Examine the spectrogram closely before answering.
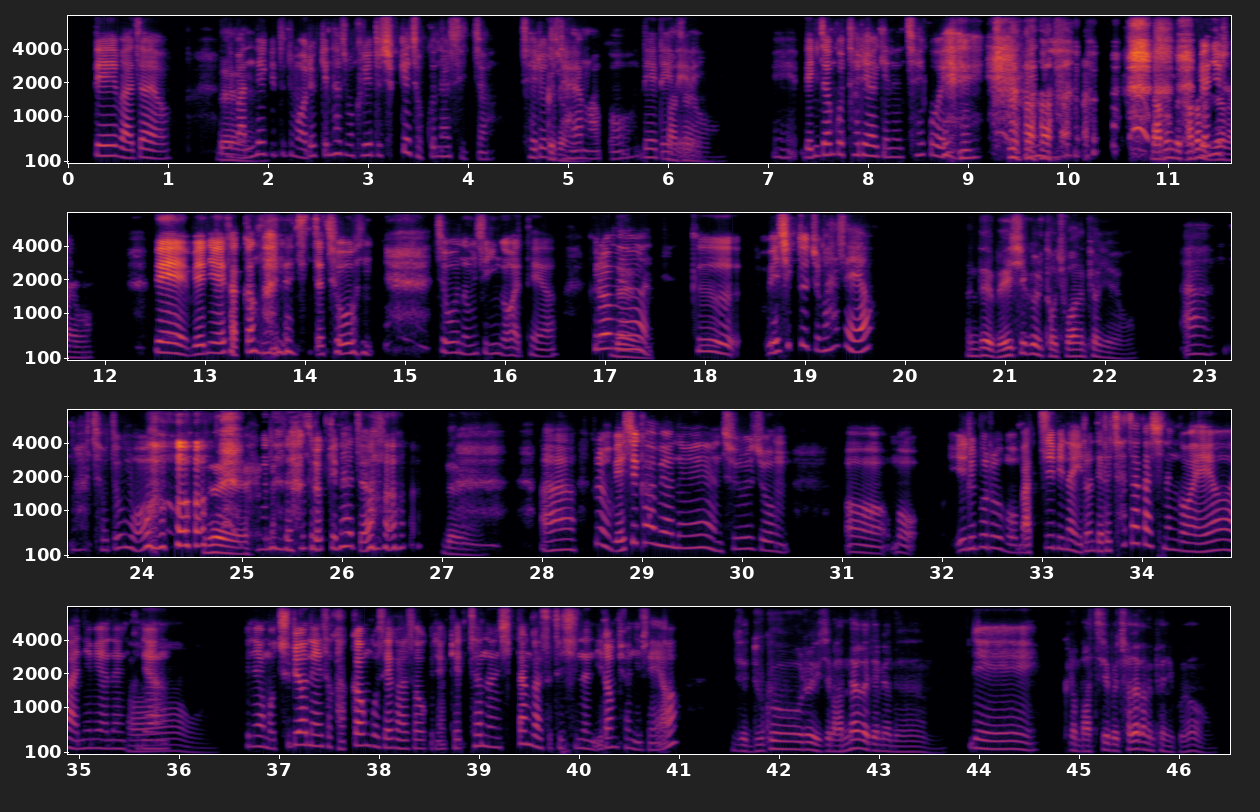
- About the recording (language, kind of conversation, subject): Korean, unstructured, 집에서 요리해 먹는 것과 외식하는 것 중 어느 쪽이 더 좋으신가요?
- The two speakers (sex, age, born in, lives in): female, 55-59, South Korea, United States; male, 20-24, South Korea, South Korea
- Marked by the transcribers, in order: laugh; laughing while speaking: "최고의 메뉴"; laugh; laughing while speaking: "맞는"; laughing while speaking: "좋은"; laugh; laughing while speaking: "누구나 다 그렇긴 하죠"; laugh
